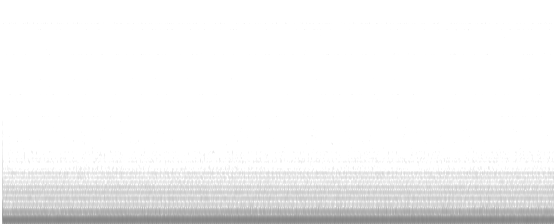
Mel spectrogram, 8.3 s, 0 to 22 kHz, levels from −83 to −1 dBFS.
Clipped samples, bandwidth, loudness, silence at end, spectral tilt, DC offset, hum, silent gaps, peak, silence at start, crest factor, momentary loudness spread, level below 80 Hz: under 0.1%; 16.5 kHz; -52 LUFS; 0 s; -6.5 dB/octave; under 0.1%; 50 Hz at -50 dBFS; none; -42 dBFS; 0.05 s; 8 dB; 0 LU; -48 dBFS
